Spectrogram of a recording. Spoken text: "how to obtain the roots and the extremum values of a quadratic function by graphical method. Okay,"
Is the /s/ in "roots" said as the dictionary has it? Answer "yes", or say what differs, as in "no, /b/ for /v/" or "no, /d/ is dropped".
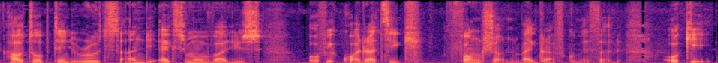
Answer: yes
